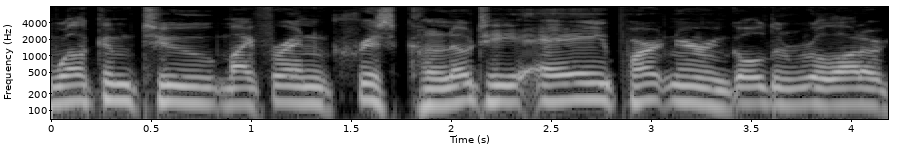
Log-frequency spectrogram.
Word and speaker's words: Cloutier: And I finally got the French pronunciation of your name, Cloutier.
